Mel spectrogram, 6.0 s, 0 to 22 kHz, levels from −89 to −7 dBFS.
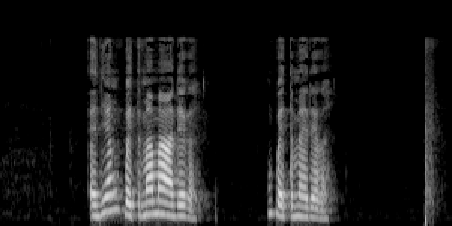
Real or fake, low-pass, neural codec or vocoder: real; 10.8 kHz; none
